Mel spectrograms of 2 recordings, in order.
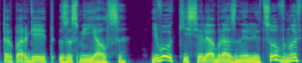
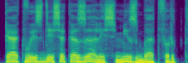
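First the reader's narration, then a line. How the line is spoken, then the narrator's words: Gentle question. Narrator (Russian): мягко спросил Чарльз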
